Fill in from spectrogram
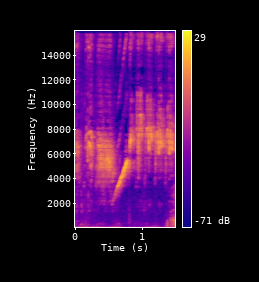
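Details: Bananaquits in a heated song duel: a thin high buzzy trill followed by one quick rising upslurred whistle, with a man talking at the start.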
